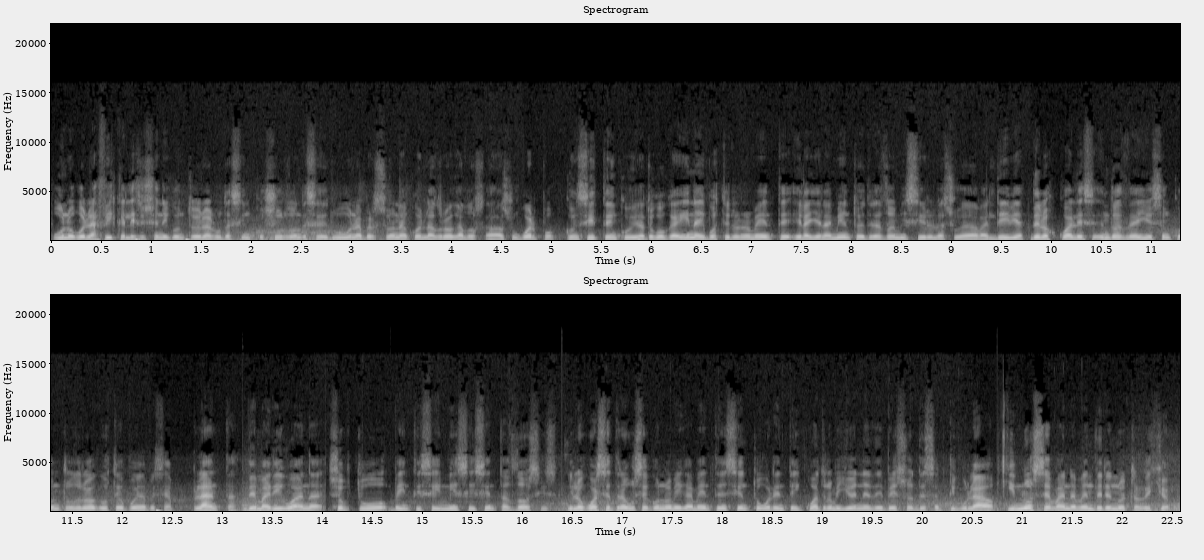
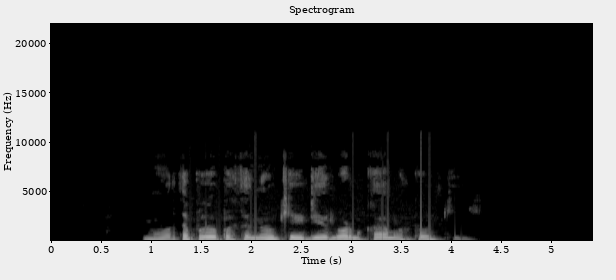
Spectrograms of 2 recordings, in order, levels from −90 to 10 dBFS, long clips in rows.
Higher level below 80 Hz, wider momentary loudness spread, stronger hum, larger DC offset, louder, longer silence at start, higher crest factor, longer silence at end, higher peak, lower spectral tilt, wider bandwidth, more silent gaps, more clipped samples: first, -48 dBFS vs -66 dBFS; second, 6 LU vs 10 LU; neither; neither; first, -20 LUFS vs -31 LUFS; second, 0 s vs 0.95 s; about the same, 18 dB vs 18 dB; second, 0 s vs 1.3 s; first, -2 dBFS vs -14 dBFS; second, -6.5 dB/octave vs -8 dB/octave; first, 12 kHz vs 8.8 kHz; neither; neither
